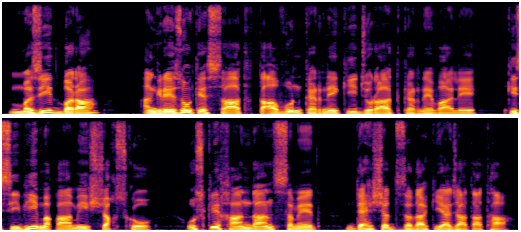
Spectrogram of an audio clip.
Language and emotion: Urdu, neutral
